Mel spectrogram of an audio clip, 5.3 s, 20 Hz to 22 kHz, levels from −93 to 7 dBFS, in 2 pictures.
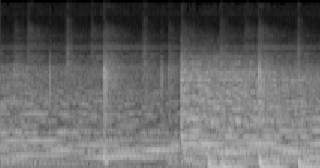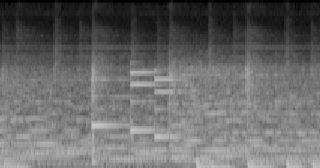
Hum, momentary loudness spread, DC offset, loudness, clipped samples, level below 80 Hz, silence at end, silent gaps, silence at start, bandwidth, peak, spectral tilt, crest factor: none; 8 LU; under 0.1%; -21 LUFS; under 0.1%; -30 dBFS; 0 s; none; 0 s; 19.5 kHz; -4 dBFS; -5 dB/octave; 18 dB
